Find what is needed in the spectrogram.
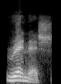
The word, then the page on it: Rhenish: Indian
